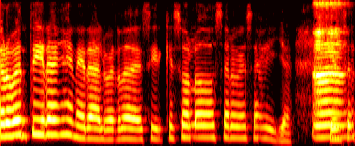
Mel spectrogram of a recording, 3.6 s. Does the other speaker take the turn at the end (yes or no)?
no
